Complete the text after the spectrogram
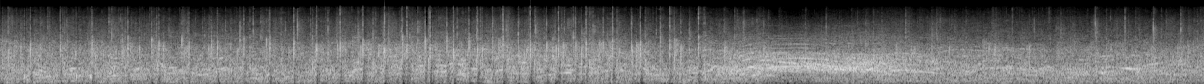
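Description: A large crowd in an echoing arena murmurs and claps.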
